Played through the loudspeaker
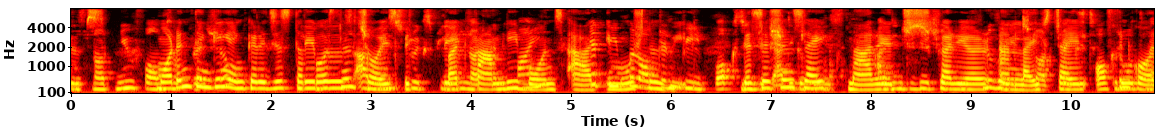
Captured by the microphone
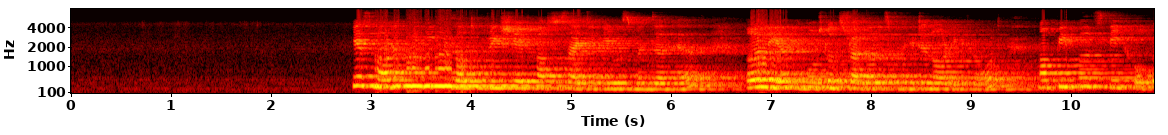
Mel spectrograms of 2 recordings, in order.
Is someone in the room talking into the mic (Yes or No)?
Yes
